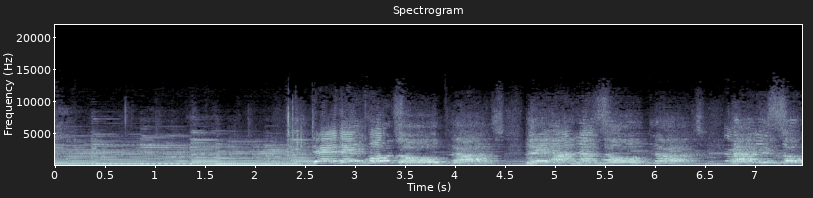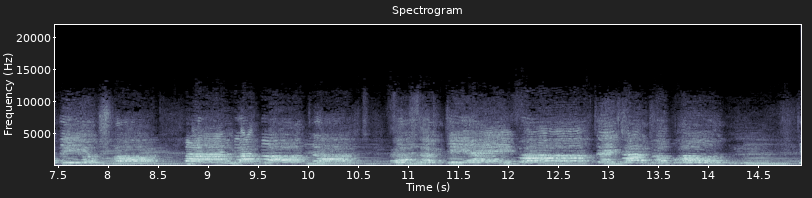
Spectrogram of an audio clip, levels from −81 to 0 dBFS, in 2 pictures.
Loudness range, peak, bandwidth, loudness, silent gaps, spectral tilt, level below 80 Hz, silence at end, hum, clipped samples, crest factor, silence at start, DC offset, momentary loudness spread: 2 LU; -2 dBFS; 13 kHz; -18 LUFS; none; -2.5 dB/octave; -68 dBFS; 0 s; none; under 0.1%; 16 dB; 0 s; 0.4%; 7 LU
